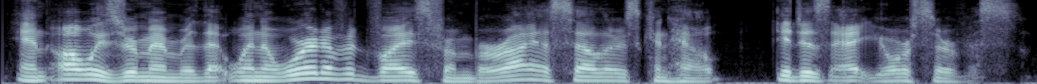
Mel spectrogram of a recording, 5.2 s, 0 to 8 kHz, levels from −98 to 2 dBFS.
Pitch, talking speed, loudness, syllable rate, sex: 135 Hz, 220 wpm, -18 LUFS, 5.9 syllables/s, male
